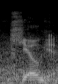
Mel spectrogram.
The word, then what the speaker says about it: Keoghan: No, Kyogen.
